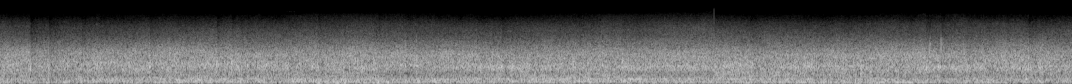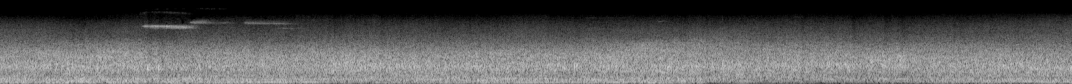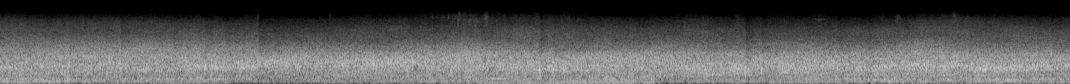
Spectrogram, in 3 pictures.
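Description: Steady road-traffic noise from vehicles crossing the Brooklyn Bridge roadway, an even continuous rush with no breaks. There is a brief high squeak about twelve seconds in.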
